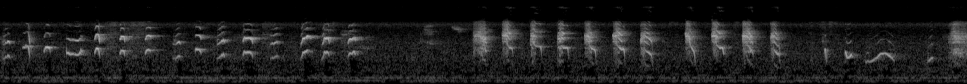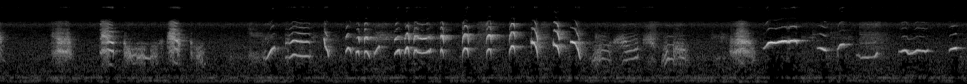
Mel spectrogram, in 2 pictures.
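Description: A cockatiel sings a lively medley of bright whistles and rapid, repeated chattering notes.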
